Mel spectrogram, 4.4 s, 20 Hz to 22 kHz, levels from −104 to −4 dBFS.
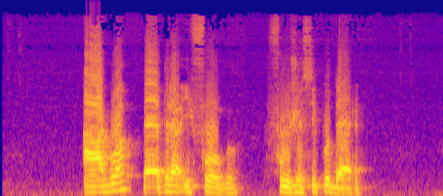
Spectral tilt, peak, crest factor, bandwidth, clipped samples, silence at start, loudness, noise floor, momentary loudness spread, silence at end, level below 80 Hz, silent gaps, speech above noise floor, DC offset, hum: -6 dB/octave; 0 dBFS; 12 dB; 16.5 kHz; under 0.1%; 0.85 s; -10 LUFS; -50 dBFS; 8 LU; 0.8 s; -44 dBFS; none; 40 dB; under 0.1%; none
